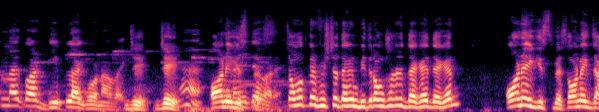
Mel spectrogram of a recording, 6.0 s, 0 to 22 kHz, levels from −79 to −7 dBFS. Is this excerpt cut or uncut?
cut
